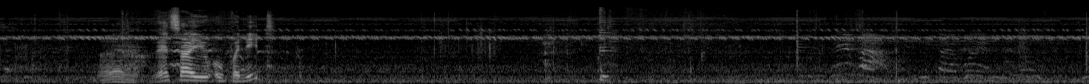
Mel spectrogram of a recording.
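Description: A young child calls out nearby in a high voice.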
